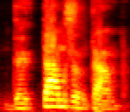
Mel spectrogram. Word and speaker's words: de temps en temps: Now here you make a liaison because you're pronouncing it all together. Otherwise you would say, if you pause, you would have to say de temps en temps. De temps en temps. But you're making a liaison, so you would say de temps en temps.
